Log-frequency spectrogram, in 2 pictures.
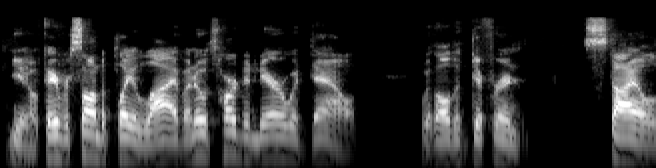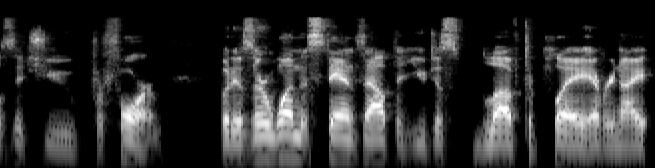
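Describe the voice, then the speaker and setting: A man's voice: mid-range voice, a little fast, fairly bright tone, no room sound. A man hosting a casual interview, informal and encouraging as he talks. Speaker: show host, interviewer.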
